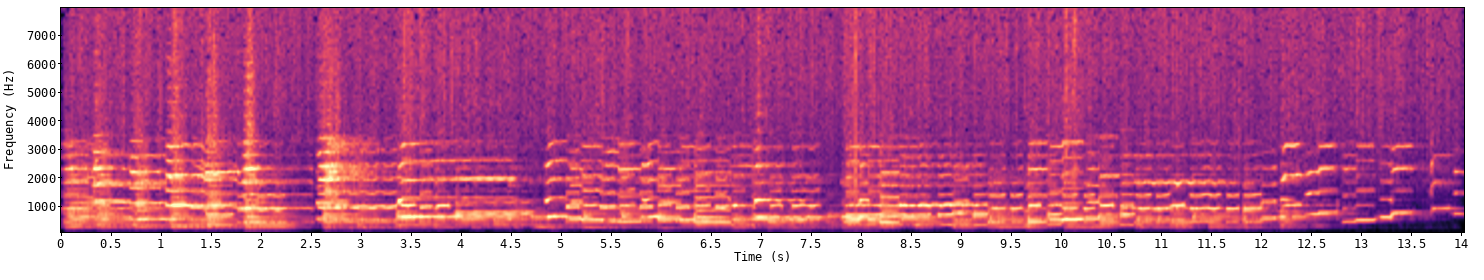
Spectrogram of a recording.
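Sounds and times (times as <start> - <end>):
jukebox music: 0.0 - 14.0.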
